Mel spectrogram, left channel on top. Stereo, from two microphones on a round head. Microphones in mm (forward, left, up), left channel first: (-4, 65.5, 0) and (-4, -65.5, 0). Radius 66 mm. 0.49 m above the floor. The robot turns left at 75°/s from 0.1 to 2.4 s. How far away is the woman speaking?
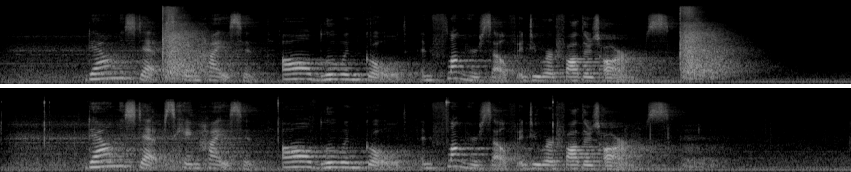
About 0.7 m.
